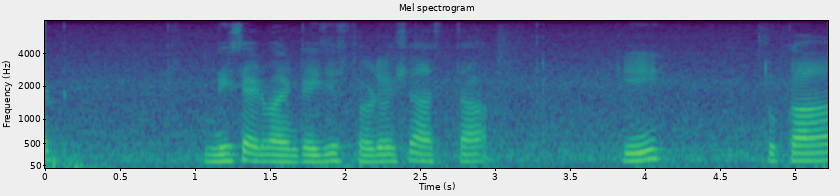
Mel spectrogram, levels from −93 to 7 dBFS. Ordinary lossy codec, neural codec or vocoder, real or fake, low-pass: none; none; real; none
